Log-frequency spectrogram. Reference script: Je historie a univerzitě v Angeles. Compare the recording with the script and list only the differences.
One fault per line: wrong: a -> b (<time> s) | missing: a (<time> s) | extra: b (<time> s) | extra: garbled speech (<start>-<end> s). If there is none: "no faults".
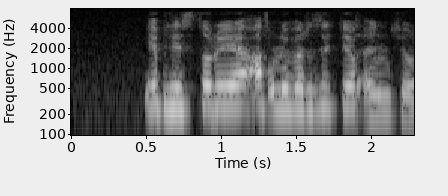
no faults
